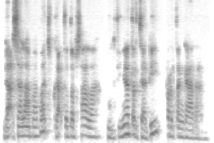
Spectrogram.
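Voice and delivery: ordinary talk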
